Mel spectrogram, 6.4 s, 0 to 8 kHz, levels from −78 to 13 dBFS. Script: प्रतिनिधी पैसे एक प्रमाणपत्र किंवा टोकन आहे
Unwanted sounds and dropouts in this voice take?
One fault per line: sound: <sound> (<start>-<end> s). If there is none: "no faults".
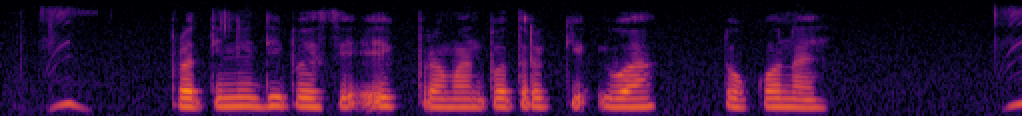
no faults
